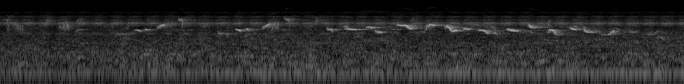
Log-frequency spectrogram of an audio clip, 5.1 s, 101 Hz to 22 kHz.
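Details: Male Eurasian blackcap singing at Baška on the island of Krk, Croatia, on 20 July 2022: a hurried warble of sweet, clear notes that grows louder and more fluty toward the end of the phrase.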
